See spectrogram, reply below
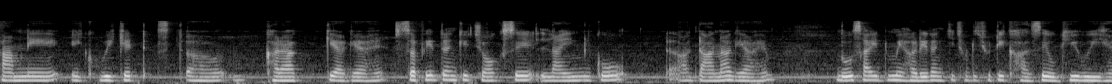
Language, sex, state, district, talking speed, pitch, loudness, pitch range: Hindi, female, Bihar, Lakhisarai, 160 wpm, 185 Hz, -17 LUFS, 180-200 Hz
